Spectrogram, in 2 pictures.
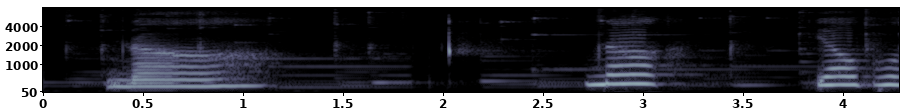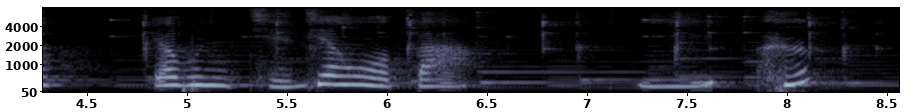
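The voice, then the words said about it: Shy, quiet mumbling. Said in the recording (Chinese): “低下头，羞羞的小声嘟囔”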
